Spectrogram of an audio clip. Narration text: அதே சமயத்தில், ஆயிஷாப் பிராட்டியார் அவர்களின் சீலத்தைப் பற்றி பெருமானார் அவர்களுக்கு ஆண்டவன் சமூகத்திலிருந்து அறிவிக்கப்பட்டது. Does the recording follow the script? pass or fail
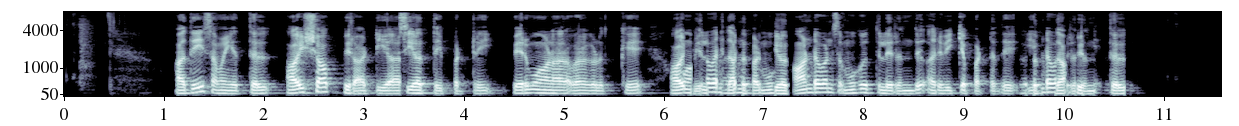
fail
